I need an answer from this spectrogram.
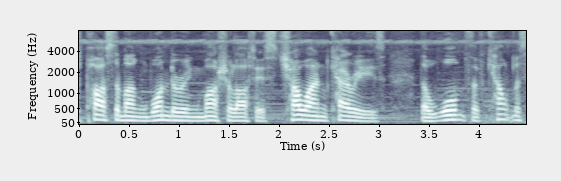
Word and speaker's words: Chawan: I just realized I butchered that. Chara it when it's spelled in English I don't think to read it in Chinese or like in a Chinese way. T- bowl cha is tea obviously and w is bowl ch.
